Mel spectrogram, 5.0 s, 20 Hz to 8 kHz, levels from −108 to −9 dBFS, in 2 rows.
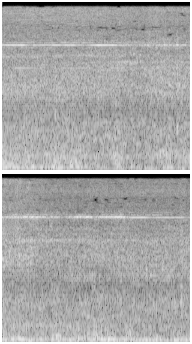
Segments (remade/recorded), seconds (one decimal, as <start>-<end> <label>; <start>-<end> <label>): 0.0-1.6 recorded; 1.6-4.2 remade; 4.2-5.0 recorded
